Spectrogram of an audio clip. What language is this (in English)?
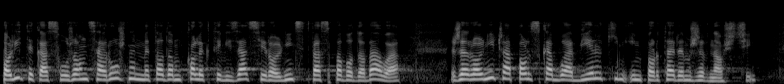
Polish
